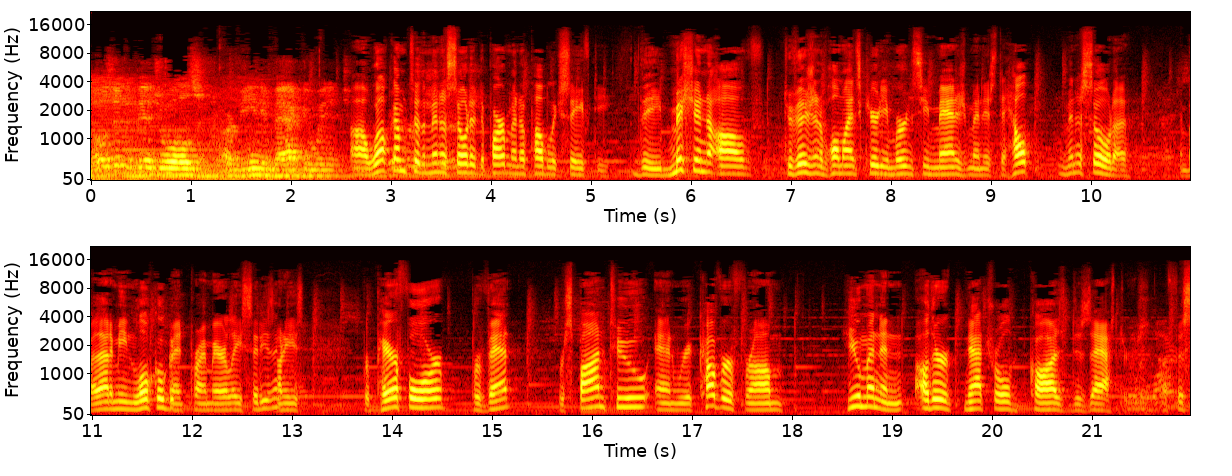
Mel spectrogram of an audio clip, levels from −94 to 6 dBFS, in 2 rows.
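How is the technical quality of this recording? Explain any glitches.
There are three small jumps. Compressed frames are skipped at 5.23–5.26 s, 11.77–11.81 s and 12.84–12.88 s, where the sound leaps ahead by roughly 200, 300 and 200 ms. That fits whole 46.4 ms frames going missing or being rejected by the decoder.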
